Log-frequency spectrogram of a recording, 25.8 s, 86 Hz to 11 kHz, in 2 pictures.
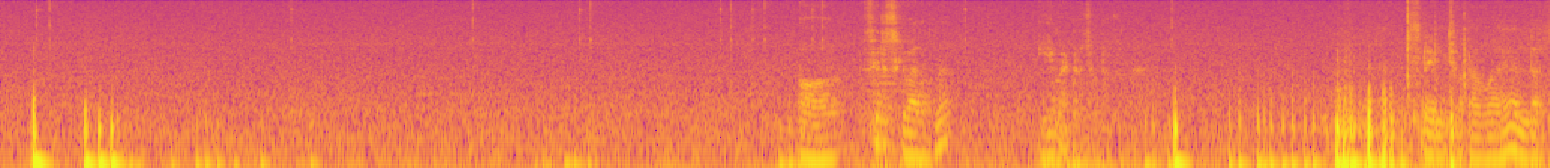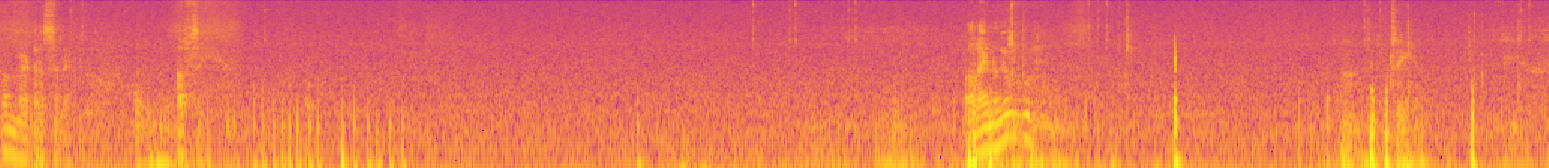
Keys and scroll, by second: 12.1 ctrl+z, 21.5 ctrl+space, 24.8 ctrl+-.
